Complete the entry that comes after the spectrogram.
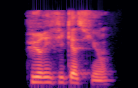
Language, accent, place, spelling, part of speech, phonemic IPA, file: French, France, Lyon, purification, noun, /py.ʁi.fi.ka.sjɔ̃/, LL-Q150 (fra)-purification.wav
- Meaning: purification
